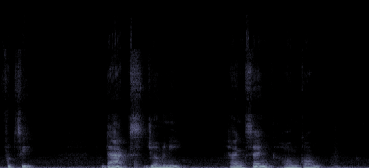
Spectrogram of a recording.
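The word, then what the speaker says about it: FTSE: Among these are the Nicay Japan, FDSC UK pronounced footsy, DAX Germany, Hangen Hong Kong and TSX Canada.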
